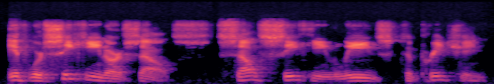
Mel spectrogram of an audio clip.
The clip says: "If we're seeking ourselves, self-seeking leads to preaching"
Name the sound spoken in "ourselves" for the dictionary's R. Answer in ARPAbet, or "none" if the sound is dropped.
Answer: R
